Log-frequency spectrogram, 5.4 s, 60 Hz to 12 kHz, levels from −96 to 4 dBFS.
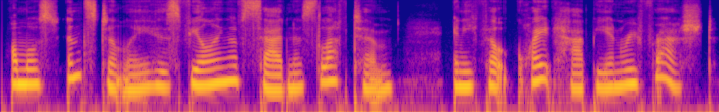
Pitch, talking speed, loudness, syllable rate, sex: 220 Hz, 165 wpm, -18 LUFS, 5.0 syllables/s, female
